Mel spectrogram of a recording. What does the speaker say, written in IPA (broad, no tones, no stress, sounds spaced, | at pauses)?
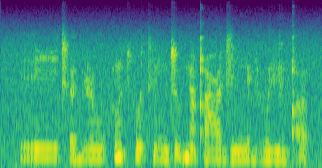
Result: r iː t͡sʼ ø bʲ e ɭ uː h ũ t͡sʼ u tʰ ĩ ŋ d͡z ṵ bʲ ẽ qʼ i ʕ ø d͡z i ŋ i ɖʱ u vʲ ẽ ŋ qʼ ṵ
